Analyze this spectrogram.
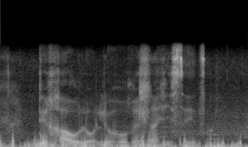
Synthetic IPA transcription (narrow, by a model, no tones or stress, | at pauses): dik͡xʰaʊlɔ̰lɪhʊrɛɬahisḛːt͡sʼḁ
